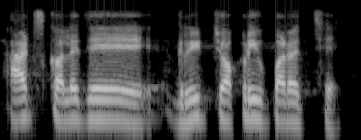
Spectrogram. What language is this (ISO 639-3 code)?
guj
